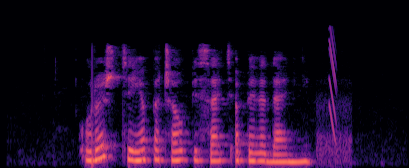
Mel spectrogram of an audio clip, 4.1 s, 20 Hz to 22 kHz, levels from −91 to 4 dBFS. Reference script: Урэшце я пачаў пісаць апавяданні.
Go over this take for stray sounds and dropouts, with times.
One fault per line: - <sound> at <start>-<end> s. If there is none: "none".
- chirp at 3.3-3.4 s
